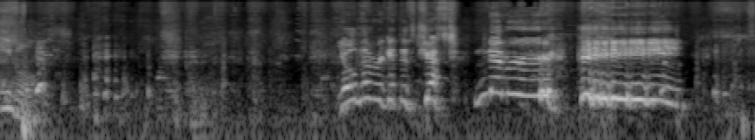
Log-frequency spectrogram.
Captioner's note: looks back, laughs evilly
